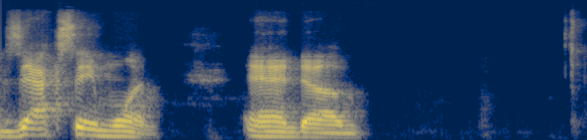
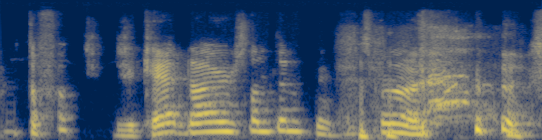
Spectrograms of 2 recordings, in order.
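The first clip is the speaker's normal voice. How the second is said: higher, half-laughing disbelief; incredulous outburst; 8 semitones higher than usual. Retold or imitated. Reacting to his bandmate's gloomy face, incredulous laugh. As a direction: blurt it out, baffled and amused. Shocked at friend's somber mood.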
